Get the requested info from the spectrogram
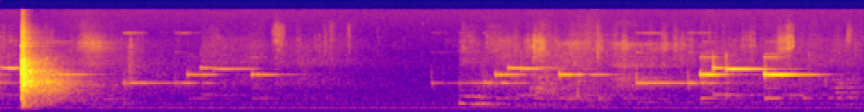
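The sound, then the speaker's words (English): A phone rings during a meeting with a melodic electronic ringtone, a short stepped tune that plays, pauses, then repeats more loudly, after a sharp thump at the start, over a steady low hum. “A phone's going off.”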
